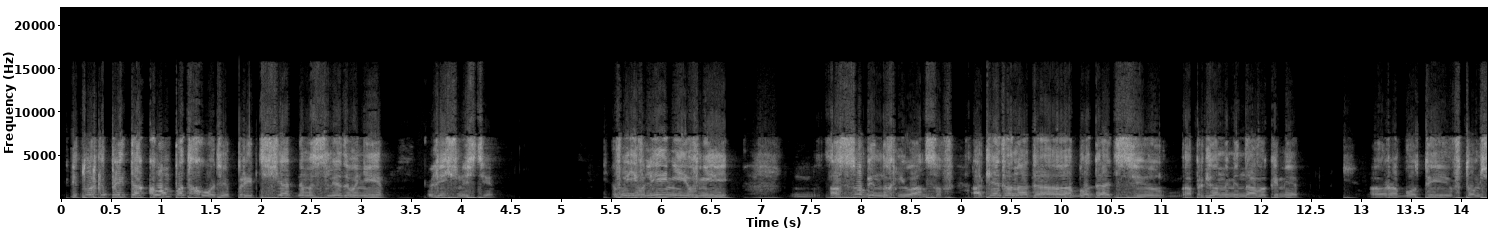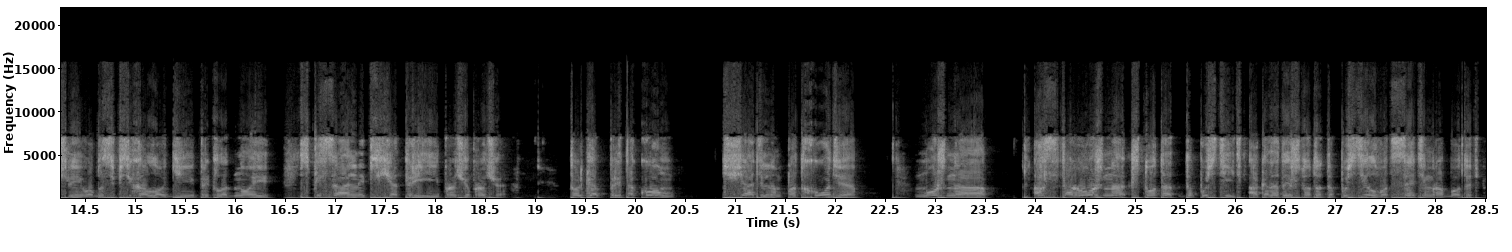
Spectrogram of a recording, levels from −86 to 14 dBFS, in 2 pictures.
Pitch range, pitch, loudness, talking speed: 150-175 Hz, 160 Hz, -23 LUFS, 110 wpm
